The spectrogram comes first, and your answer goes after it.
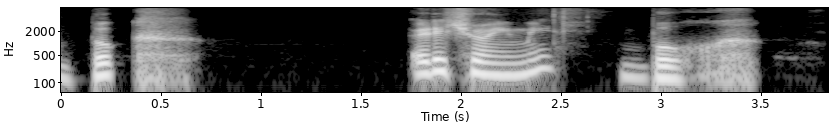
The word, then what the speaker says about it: Buch: So if I search for book, it is showing me Buch, Buch.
